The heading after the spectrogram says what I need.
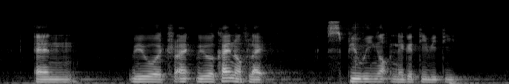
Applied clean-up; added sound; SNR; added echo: none; none; none; none.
